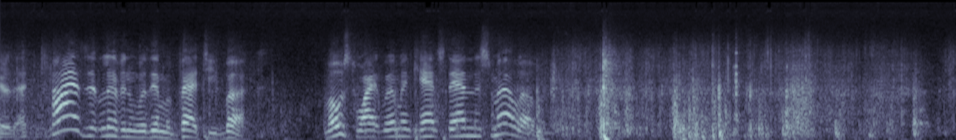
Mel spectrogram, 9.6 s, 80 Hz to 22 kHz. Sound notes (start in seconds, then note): 6.0 thud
